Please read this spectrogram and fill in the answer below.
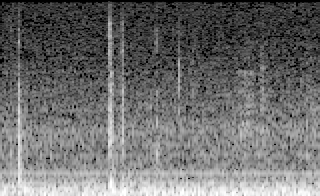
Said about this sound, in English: type in the command for message box, and then type the phrase buy the corn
